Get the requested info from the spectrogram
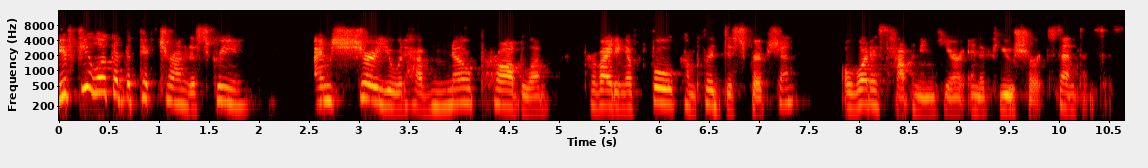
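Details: Adult female speaker; Normal fluent speech.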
